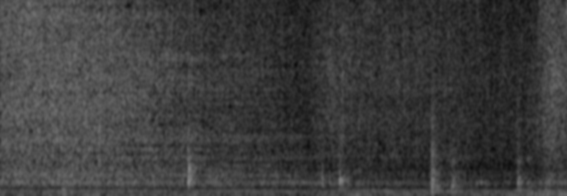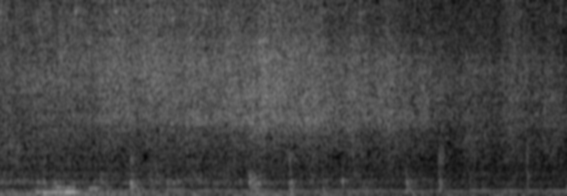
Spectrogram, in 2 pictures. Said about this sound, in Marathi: आंब्याचा रस आपण चांगला शिजून घेऊया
